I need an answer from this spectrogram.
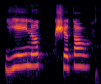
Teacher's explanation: क भी उसमें उच्चारित होना चाहिए, और षटकोण वाला जो है मूर्धन्य शकार, वो तो है ही। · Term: संयुक्त अक्षर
